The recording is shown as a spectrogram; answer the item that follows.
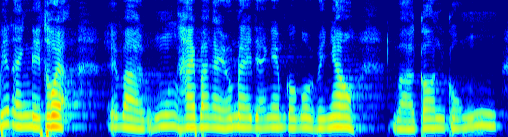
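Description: Her tone dark and mellow, a woman speaks at a medium pitch and a moderate pace. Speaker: Buddhist lay follower. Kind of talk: personal question to a monk. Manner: halting, many fillers and repetitions.

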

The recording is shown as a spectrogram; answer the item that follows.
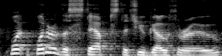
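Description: The speech moves at a fairly slow pace. Noticeable noise sits in the background. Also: man. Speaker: theater artistic director and podcast host. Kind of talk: casual interview chat.

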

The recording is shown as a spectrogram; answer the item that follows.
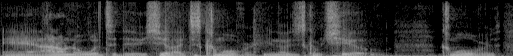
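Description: This man speaks very quickly. There is some breathiness in his voice. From New Orleans, Louisiana. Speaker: bodybuilder. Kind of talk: interview.

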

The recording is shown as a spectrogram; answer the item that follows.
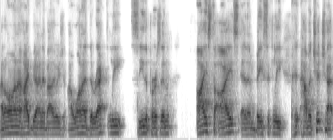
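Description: A man with a fairly low pitch talks at a fairly quick pace in an ordinary speaking voice. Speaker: entrepreneur. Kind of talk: casual discussion.

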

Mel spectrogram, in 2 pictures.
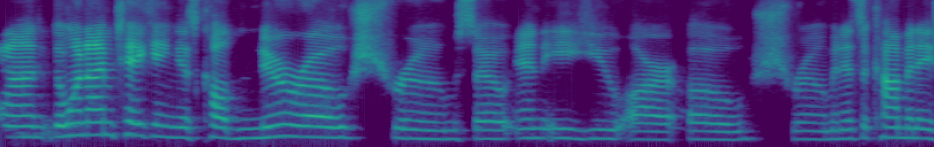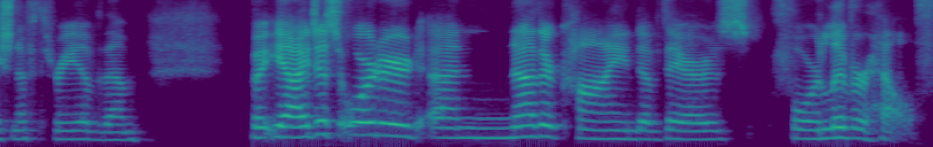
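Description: At a fairly slow pace, a woman with an ordinary speaking voice talks at medium pitch with ordinary pitch variation against a quiet background. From California. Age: 60s. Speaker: hypnotherapist. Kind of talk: casual chat.

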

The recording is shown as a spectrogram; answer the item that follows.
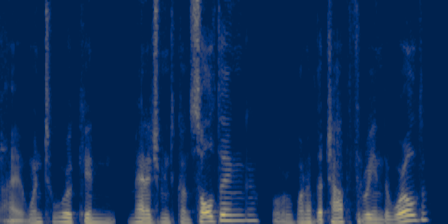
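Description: Speaking with an Israeli accent at a moderate pace and with ordinary pitch variation, the voice has a dry, close sound with no echo. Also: man, hardly any pauses, big swings in loudness. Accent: Israeli, noticeable. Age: 30s. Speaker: startup founder, electrical engineer. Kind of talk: interview.

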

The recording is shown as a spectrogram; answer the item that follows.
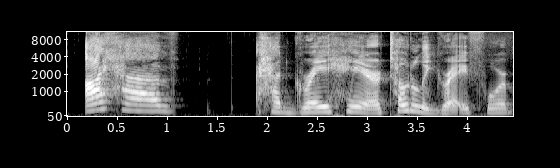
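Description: On a very clean recording with a silent background, a woman speaks at a very slow pace with lively intonation. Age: 60s. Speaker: interview guest. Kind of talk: personal testimony. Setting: kitchen table at home.

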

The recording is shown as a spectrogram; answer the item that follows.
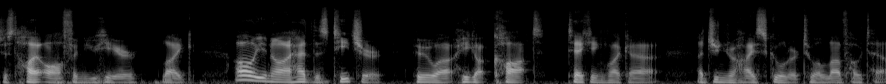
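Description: The speaker has an Irish accent, heard in a very clean recording with a silent background. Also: man, fairly low pitch for a man, fairly even intonation, moderate pace. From Ireland. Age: 20s. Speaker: podcast co-host. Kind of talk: casual chat. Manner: soft-spoken.

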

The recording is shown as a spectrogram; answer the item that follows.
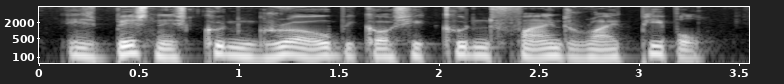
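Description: A man with a Dutch accent speaks at a fairly low pitch with fairly even intonation, the sound dry and close with no echo on a very clean recording with a silent background. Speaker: business coach / company founder. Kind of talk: sales pitch / information session. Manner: halting, many fillers and repetitions.

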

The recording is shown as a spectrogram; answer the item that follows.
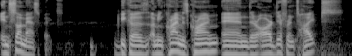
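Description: In a very clean recording with a silent background, a man with an American accent and a plain, everyday voice speaks at a moderate pace, with very even loudness and fairly even intonation. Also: medium pitch for a man. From southern California (Compton and San Diego). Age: 40s. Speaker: formerly incarcerated community activist. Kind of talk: interview.

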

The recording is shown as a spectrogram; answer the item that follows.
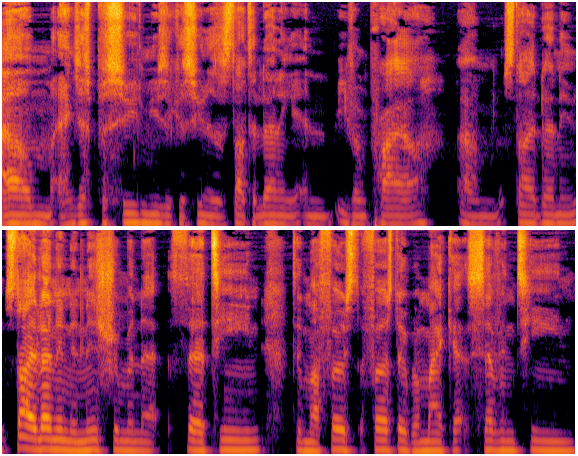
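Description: A man's medium-pitched voice, dark and mellow in tone, somewhat breathy, with monotone, flat intonation. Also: moderate pace. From Ghana. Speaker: musician and entertainer. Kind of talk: casual interview chat. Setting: London.

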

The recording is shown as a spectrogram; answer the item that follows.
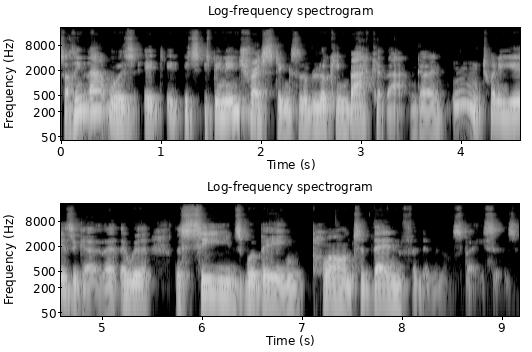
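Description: A man talks at a medium pitch and a moderate pace. His pitch swings very widely and his loudness shifts in big swings. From England, Norfolk. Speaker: PhD researcher and blogger. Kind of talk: casual chat. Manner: halting.

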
